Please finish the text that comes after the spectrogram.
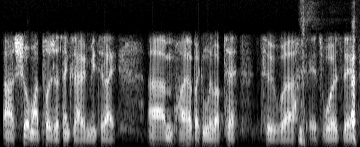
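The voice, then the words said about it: Foreign accent. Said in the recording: “someone with a foreign accent”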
